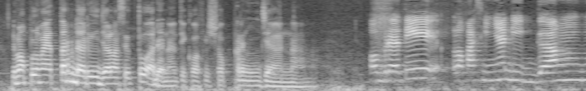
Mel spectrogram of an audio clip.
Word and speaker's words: Renjana: Bahkan kadang-kadang orang membacanya rencana coffee gitu. Benar kan? Bukan rencana, Renjana.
